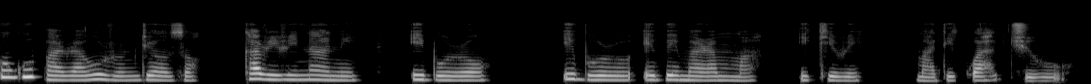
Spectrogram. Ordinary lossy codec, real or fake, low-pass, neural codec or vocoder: AAC, 48 kbps; real; 7.2 kHz; none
